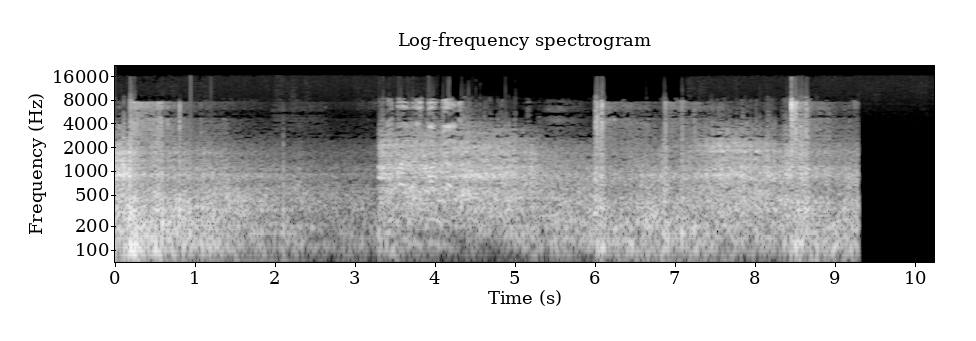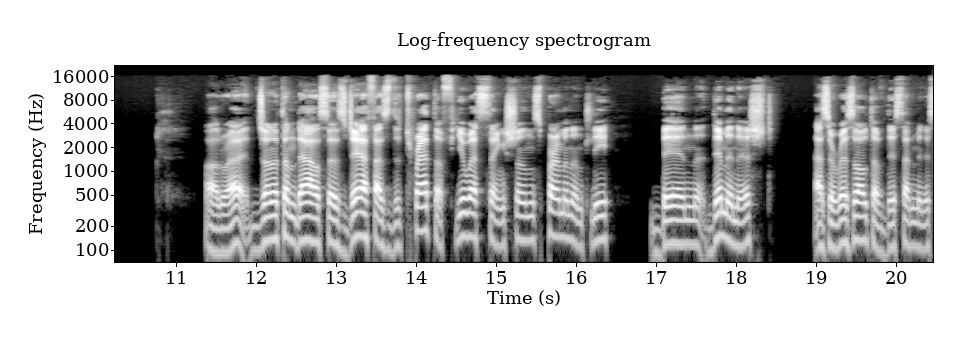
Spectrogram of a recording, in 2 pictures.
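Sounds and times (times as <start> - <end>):
explosion's heavy rumble: 0.0 - 9.3
missiles being fired: 0.0 - 9.3
speech: 11.4 - 20.4.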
